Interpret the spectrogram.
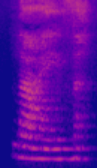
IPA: laɪv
